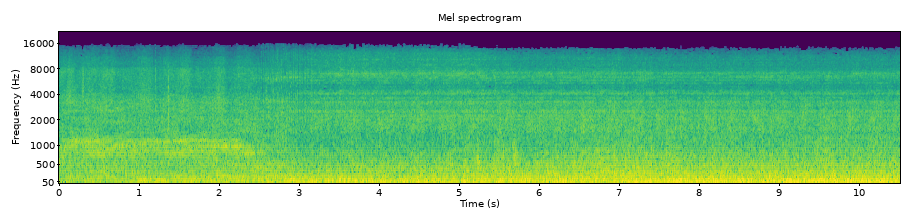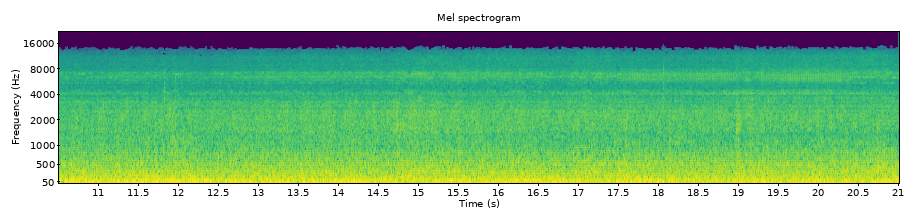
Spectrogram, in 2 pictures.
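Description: Wind rushes loudly past a bicycle rider.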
